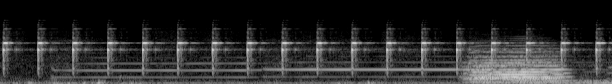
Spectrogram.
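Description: Electronic metronome clicking steadily at nearly three beats a second, with a single held note under it. About five seconds in, the band's brass, including sousaphones, sounds a loud chord for about a second.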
